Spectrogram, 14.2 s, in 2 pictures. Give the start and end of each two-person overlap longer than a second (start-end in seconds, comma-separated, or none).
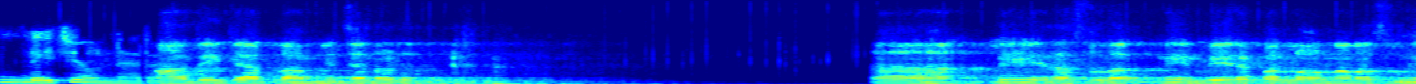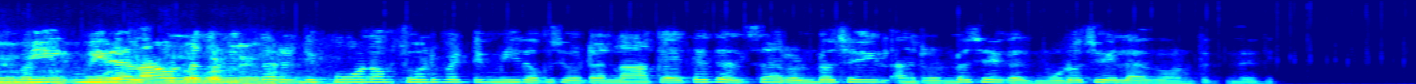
7.2-8.5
